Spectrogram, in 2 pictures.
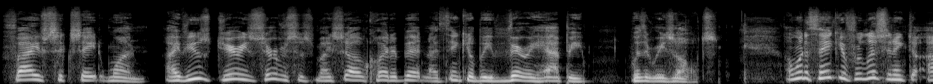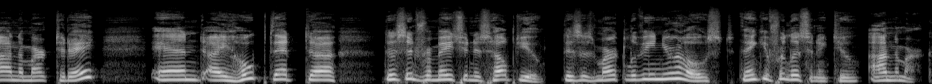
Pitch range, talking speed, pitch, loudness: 175-220 Hz, 175 wpm, 200 Hz, -19 LUFS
